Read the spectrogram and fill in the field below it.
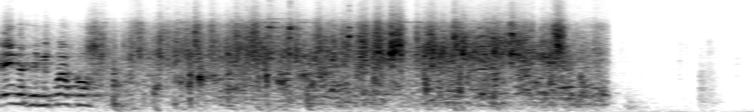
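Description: A crowd chatters and cheers loudly.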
